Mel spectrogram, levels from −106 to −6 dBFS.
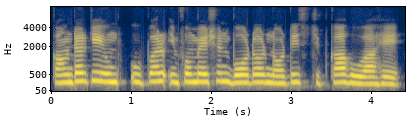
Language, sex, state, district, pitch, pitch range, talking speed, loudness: Hindi, female, Arunachal Pradesh, Lower Dibang Valley, 245 Hz, 225-255 Hz, 150 wpm, -14 LUFS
